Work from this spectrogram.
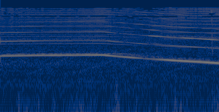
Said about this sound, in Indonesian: Ini ambulan rumah sakit Pertamina Pelaju ya.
